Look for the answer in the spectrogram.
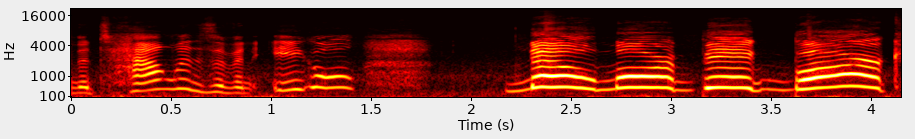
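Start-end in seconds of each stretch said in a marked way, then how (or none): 2.2-4.1 slow, high, loud crowd cheer. A narrator's reading. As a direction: celebrate in a drawn-out shout. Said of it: "the crowd cheered".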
